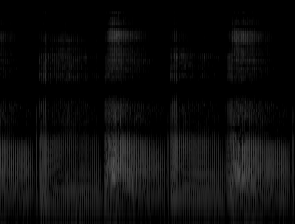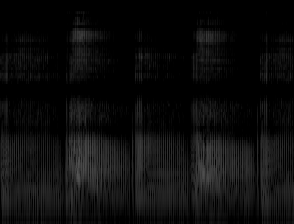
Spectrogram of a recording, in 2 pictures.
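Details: Female Maine Coon drifting into sleep keeps a soft motor-like purr going, a low throbbing drone rising and falling with every inhale and exhale at a regular, unhurried pace.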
